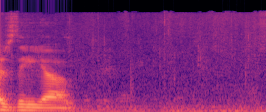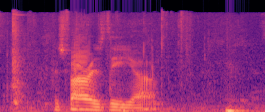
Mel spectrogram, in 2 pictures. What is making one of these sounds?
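An older man speaks briefly into a microphone.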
